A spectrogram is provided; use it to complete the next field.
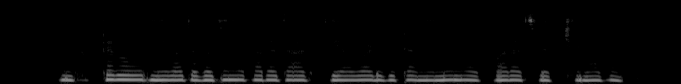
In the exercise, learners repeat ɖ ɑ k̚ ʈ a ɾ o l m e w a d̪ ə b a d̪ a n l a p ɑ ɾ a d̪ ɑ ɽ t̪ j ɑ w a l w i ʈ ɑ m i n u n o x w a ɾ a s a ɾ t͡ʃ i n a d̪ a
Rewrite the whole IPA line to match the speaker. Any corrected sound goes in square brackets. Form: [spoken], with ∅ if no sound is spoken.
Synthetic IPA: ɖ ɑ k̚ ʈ a ɾ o l m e w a d̪ ə b a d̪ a n l a p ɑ ɾ a d̪ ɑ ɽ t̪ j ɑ w a [ɽ] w i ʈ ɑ m i n u n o x w a ɾ a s a ɾ t͡ʃ i n a d̪ a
